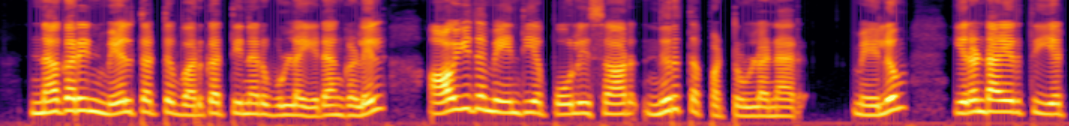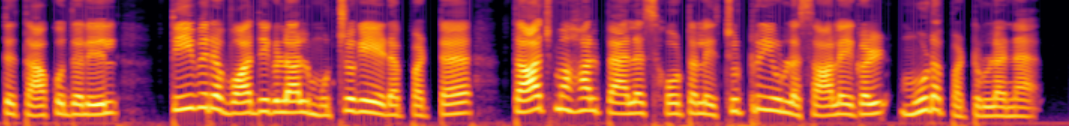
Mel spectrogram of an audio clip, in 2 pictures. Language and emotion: Tamil, neutral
